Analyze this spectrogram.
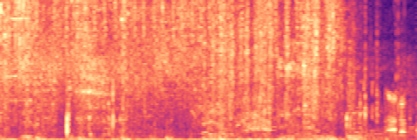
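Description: An explosion bursts with a loud crack.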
